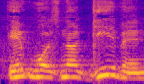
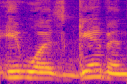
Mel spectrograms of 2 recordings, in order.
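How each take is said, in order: First: The first vowel sound is distorted. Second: The first vowel sound is standard. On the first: The speaker calls it wrong. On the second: The speaker calls it right.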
